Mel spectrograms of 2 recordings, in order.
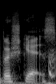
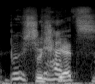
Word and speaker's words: Busquets: from Busquets, and I want just to read it because I think Bertie might appreciate this quote.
